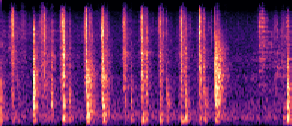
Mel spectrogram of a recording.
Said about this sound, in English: Now I'm going to give that rosemary a little bit of chop.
